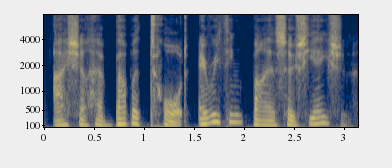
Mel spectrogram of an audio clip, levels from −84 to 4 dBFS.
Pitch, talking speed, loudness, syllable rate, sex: 135 Hz, 150 wpm, -16 LUFS, 5.3 syllables/s, male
